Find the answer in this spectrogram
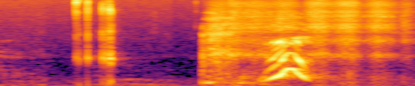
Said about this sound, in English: Do you want to hear me take a really tiny bite of chip? I guess. Ready? This is the ASMR part.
